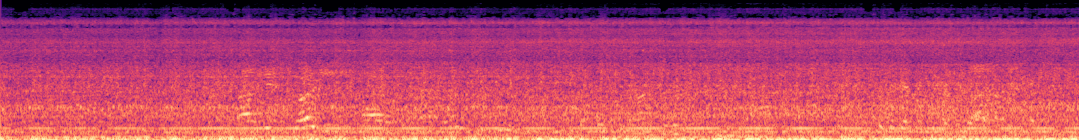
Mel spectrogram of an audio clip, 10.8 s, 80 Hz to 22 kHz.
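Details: 1966 Pontiac GTO convertible V8: deep, even rumble holding steady with no misses or knocks; engine sounds healthy and smooth.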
